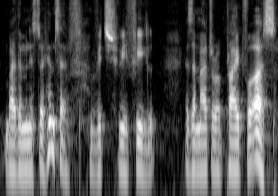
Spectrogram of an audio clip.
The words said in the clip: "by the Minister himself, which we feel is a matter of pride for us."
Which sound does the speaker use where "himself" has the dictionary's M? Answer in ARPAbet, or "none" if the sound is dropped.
M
